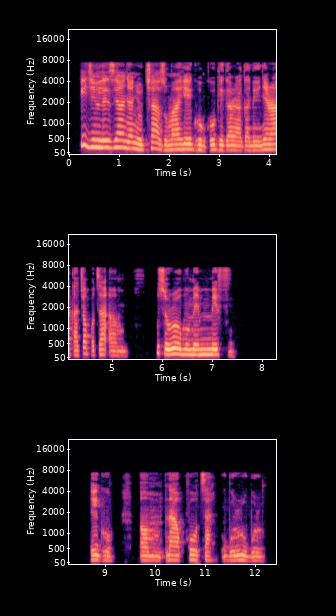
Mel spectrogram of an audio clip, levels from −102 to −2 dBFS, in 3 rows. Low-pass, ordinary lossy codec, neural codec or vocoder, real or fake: 7.2 kHz; none; codec, 16 kHz, 8 kbps, FreqCodec, larger model; fake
